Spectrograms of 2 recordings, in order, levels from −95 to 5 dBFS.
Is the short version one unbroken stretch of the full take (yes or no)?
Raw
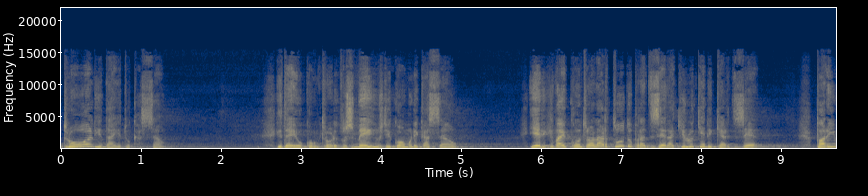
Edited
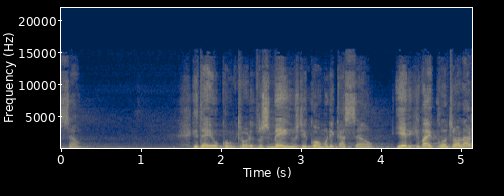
no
